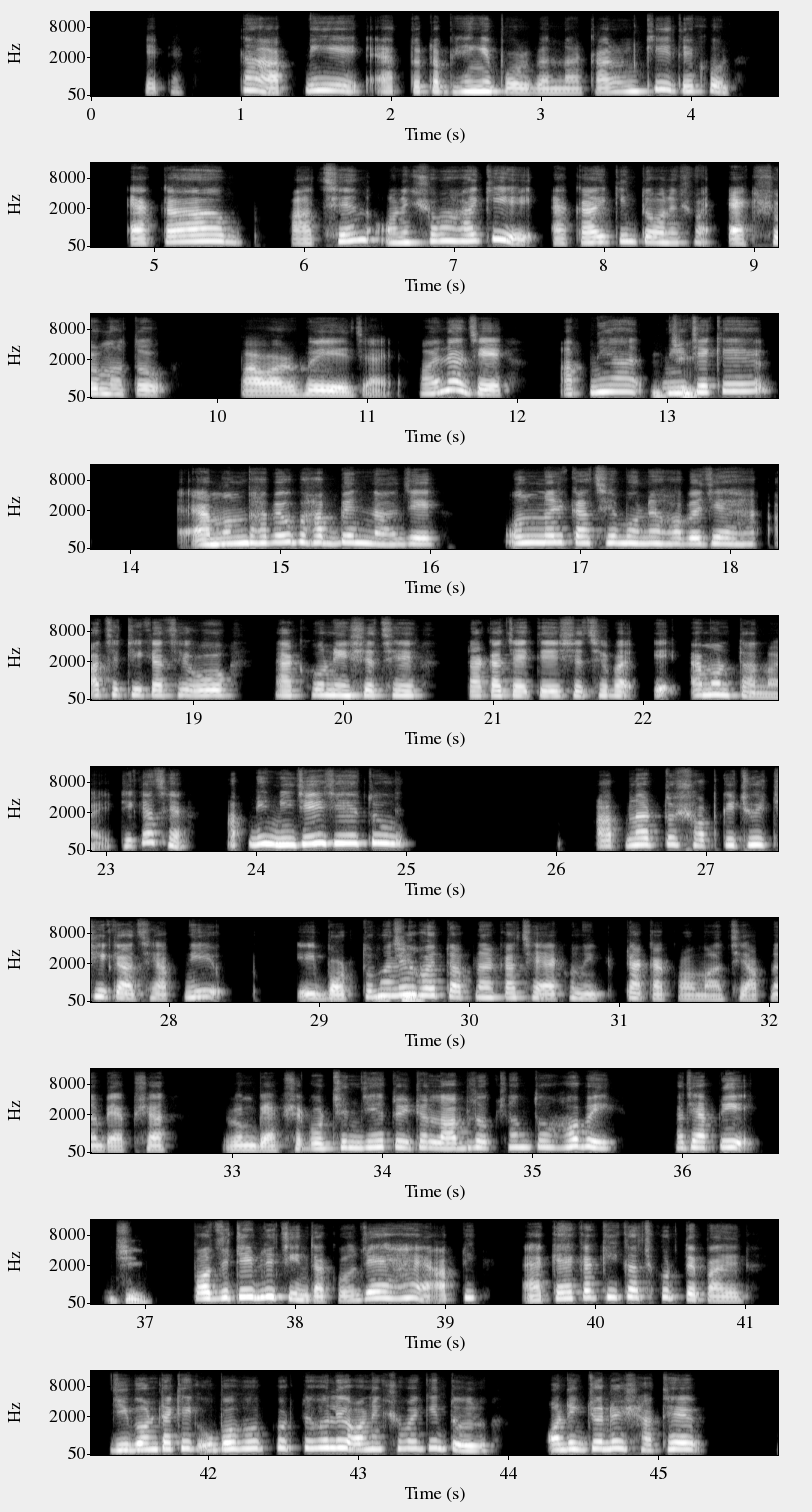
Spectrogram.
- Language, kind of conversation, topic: Bengali, advice, পার্টি বা ছুটির দিনে বন্ধুদের সঙ্গে থাকলে যদি নিজেকে একা বা বাদ পড়া মনে হয়, তাহলে আমি কী করতে পারি?
- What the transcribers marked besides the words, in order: none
